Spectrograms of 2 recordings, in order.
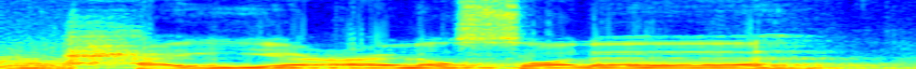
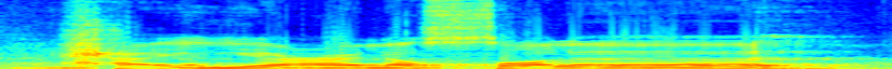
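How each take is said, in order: The two takes are said the same way.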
